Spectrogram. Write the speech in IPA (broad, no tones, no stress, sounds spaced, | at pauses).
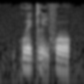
kʷ e k l ḭ f o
